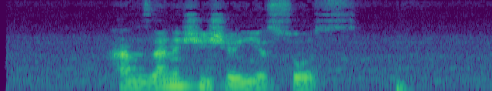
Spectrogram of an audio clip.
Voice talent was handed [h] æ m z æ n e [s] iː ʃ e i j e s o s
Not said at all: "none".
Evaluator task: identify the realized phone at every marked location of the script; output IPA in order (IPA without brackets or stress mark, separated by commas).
h, ʃ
